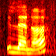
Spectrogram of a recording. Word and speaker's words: Helena: but what's your name Elena rhymes with Vienna Helena from Vienna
